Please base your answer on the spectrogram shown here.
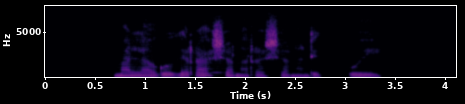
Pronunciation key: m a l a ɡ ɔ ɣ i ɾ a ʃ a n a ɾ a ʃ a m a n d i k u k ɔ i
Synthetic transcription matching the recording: m a l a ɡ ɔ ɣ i ɾ a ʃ a n a ɾ a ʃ a n a n d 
